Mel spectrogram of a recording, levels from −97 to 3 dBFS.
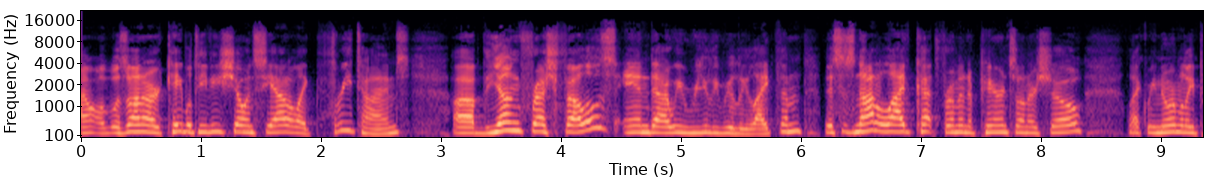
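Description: Speech with a call bitrate drop from 4.19 to 8.05 s. The encoder's bit budget falls, so the sound turns coarse, watery and muffled, which fits a fall from 64 to 19 kbps. Unlike packet loss, there are no gaps or glitches, only a steady dulling until clarity returns.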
